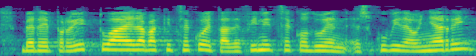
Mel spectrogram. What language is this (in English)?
Basque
